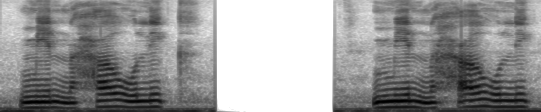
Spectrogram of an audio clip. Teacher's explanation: Nun jelas, ha jelas, dan tidak ada dengung. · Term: izhar halki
